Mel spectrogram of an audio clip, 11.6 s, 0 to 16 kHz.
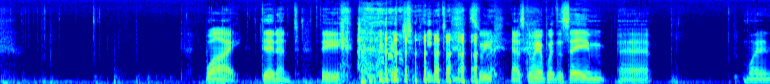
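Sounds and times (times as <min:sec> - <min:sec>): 
rapid typing on a computer keyboard: 0:00.2 - 0:01.6
speech: 0:03.1 - 0:09.9, 0:11.2 - 0:11.5
laughter: 0:05.1 - 0:08.2.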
